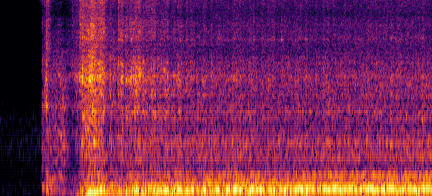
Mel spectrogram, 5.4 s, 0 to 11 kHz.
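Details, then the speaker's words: 1966 Mustang fitted with a Lincoln's running 351W V8, C4 transmission and ignition, first start on the carburetor's high-speed choke side: quick crank, catches straight away, strong even high idle with no misses or knocks; normal cold start. "and smooth alright ok so anyway you're on the high-speed choke side of the carburetor fire it up pretty good"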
